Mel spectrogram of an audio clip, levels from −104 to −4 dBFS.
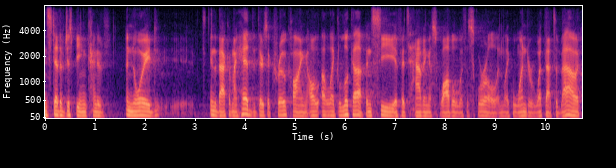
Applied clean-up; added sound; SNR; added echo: none; none; none; none.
